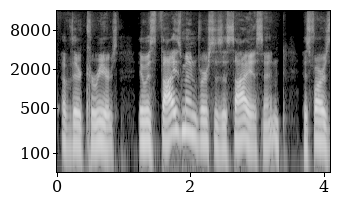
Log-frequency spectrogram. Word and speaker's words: Theismann: Uh no, I was Yeah, I the story goes it was Joe Theismann and in college he changed it to Theismann to rhyme with Heisman.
